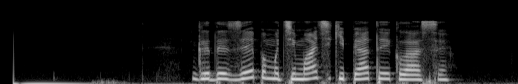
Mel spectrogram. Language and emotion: Russian, neutral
